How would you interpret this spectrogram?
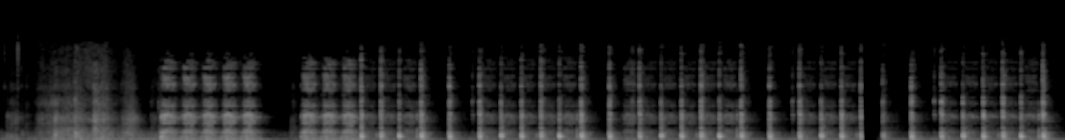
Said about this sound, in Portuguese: Aí, ó. Um grave o atabaque mesmo. Atabaque picotado.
